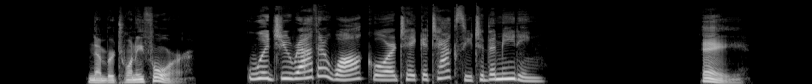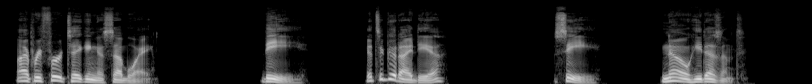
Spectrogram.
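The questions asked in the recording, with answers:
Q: Would you rather walk or take a taxi to the meeting?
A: A: I prefer taking a subway.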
